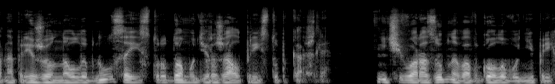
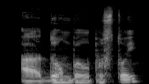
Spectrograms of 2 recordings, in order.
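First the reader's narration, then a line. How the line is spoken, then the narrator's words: Plain. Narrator (Russian): спросила Нила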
